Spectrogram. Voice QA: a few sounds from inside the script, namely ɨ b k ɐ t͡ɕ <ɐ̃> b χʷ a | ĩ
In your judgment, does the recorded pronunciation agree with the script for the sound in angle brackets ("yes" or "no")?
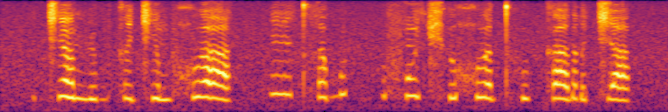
yes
